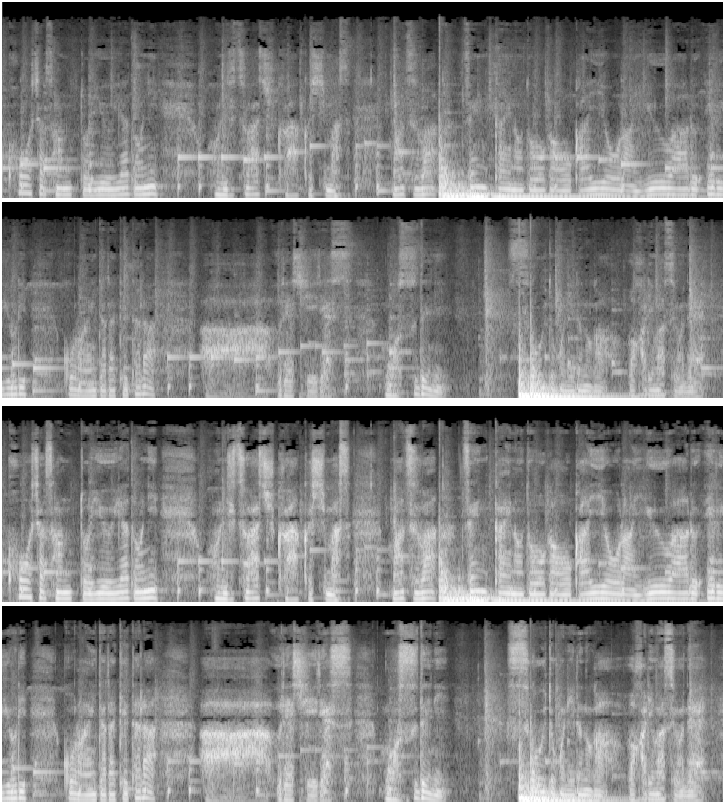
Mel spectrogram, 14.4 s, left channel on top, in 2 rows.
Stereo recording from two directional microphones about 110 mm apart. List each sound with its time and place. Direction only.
0.1 s speech: 10° right (ahead or behind)
5.3 s speech: 25° right (ahead or behind)
5.7 s speech: 10° right (ahead or behind)
6.1 s music: 10° right (ahead or behind)
12.9 s speech: 15° right (ahead or behind)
